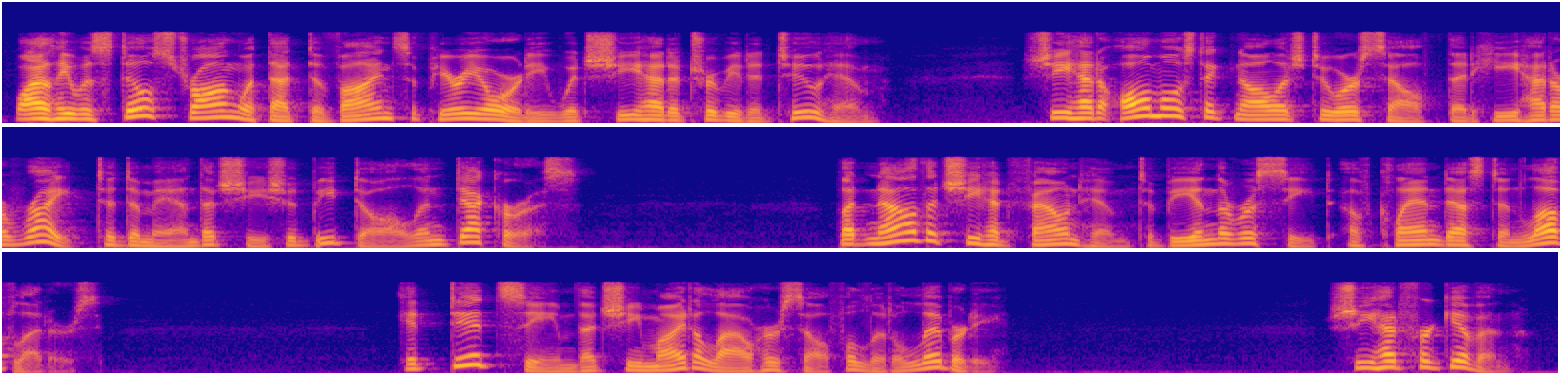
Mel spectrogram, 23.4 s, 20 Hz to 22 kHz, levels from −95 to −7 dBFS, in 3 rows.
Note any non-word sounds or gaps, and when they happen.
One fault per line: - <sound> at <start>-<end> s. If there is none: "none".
none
